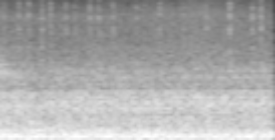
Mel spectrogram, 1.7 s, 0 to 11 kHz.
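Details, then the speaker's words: 1970 Ford Torino GT V8, stone cold at low-to-mid 30s °F, on automatic choke after two pumps: deep steady even rumble, no misses or stumbles; normal cold idle. "Starts like a new car practically. 2 pumps and set the choke and it'll start right up."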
